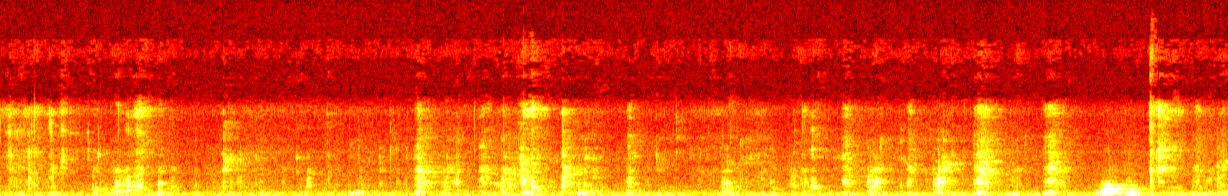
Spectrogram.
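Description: Faint, close chewing of a tuna-and-celery flatbread sandwich: soft irregular crunches and wet mouth clicks, with one louder mouth sound about eight seconds in.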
